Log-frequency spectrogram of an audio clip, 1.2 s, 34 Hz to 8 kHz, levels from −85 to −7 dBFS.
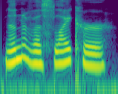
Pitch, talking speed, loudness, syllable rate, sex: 210 Hz, 255 wpm, -15 LUFS, 4.8 syllables/s, female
